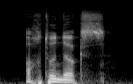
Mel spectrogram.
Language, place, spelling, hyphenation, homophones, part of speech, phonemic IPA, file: French, Paris, orthodoxe, or‧tho‧doxe, orthodoxes, adjective / noun, /ɔʁ.tɔ.dɔks/, Fr-orthodoxe.ogg
- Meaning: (adjective) 1. orthodox 2. Orthodox; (noun) orthodox (person)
